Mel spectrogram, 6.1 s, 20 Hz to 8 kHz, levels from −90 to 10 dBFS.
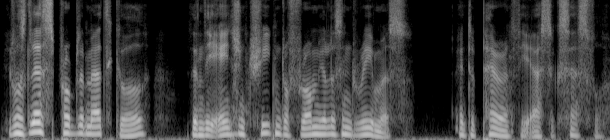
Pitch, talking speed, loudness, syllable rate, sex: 140 Hz, 155 wpm, -21 LUFS, 5.9 syllables/s, male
